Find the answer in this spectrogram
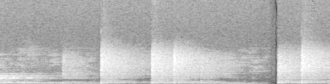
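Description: Chalk writing on a blackboard: three sudden scratches and taps, about a second, two seconds and three and a half seconds in, each fading away.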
